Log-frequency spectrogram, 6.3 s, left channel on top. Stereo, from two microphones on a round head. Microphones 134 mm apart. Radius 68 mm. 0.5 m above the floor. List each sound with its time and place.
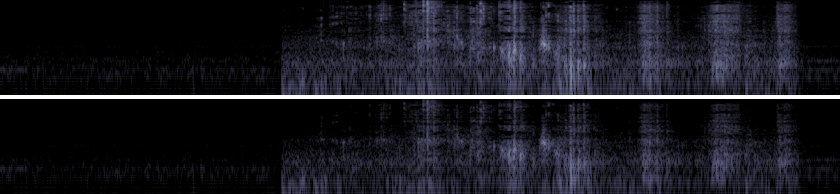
2.1 s chewing: 70° left (ahead or behind), 0.5 m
